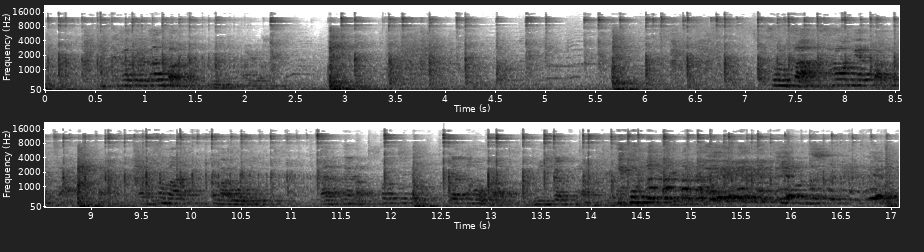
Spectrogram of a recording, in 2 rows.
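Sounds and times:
table tennis ball ticking: 0.0 - 17.0.

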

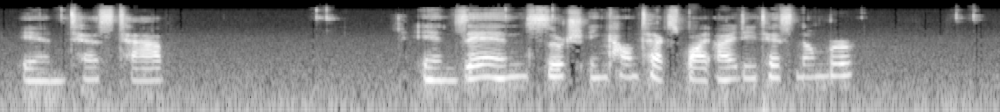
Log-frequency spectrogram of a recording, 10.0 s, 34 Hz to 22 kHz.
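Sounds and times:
computer mouse click: 3.1 - 4.1, 9.5 - 9.9.

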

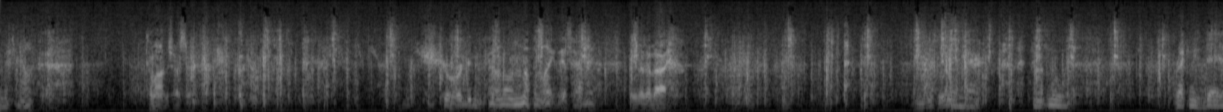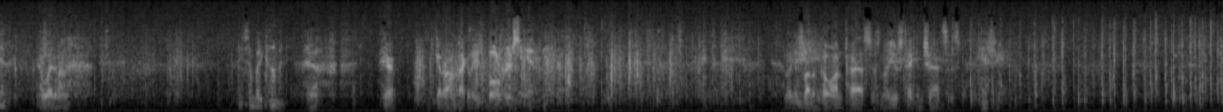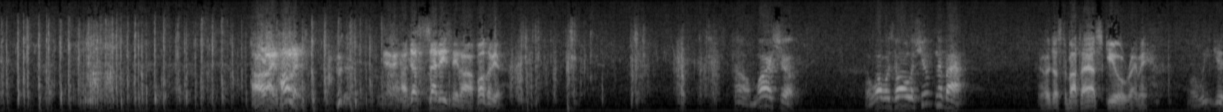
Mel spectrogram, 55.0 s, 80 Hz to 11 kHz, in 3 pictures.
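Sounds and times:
horses' hoofbeats clip-clopping: 0.0 - 47.7
recording hiss: 0.0 - 55.0
footsteps crunching on gravel: 0.8 - 22.2, 23.0 - 47.7.

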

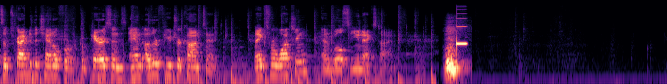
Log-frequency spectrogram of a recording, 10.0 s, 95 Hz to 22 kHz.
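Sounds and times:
steady high beep: 6.7 - 7.0.

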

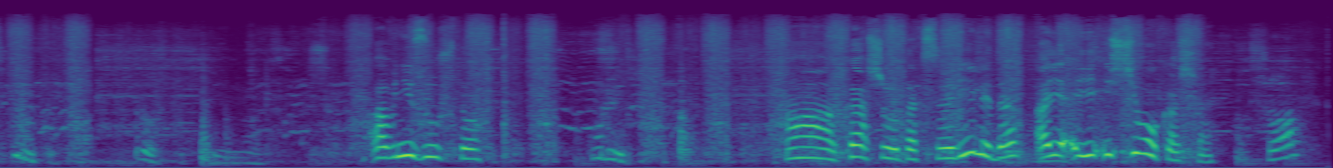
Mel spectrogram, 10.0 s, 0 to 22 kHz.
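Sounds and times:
grater rasping scrape: 0.0 - 0.8, 2.4 - 9.2.

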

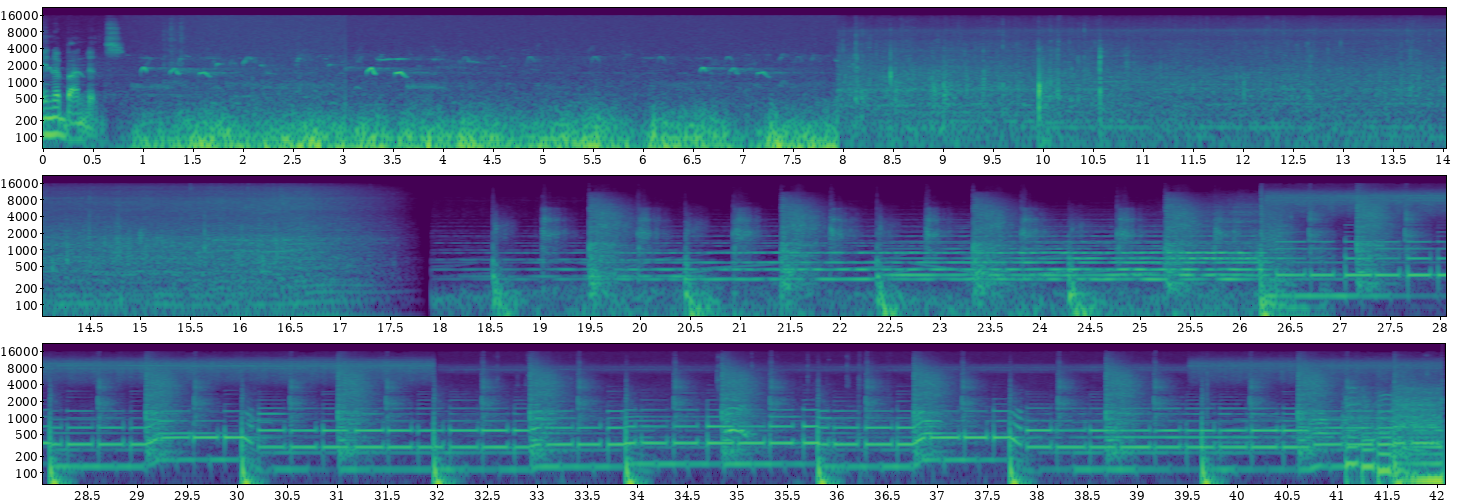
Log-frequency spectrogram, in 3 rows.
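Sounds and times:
birds chirping: 0.0 - 16.8, 26.2 - 42.0
wind buffeting microphone: 0.8 - 8.0
music with sustained tones: 18.0 - 42.0
steady hiss: 26.3 - 42.0.

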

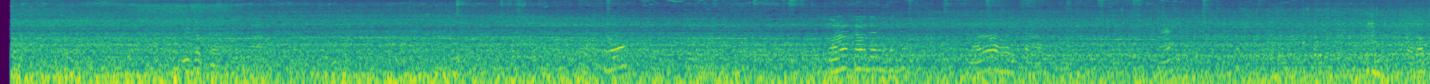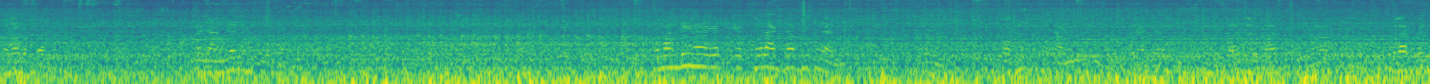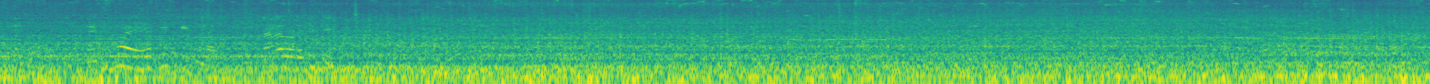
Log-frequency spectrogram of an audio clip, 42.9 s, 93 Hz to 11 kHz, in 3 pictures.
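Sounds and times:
tractor diesel engine running: 0.0 - 42.9.

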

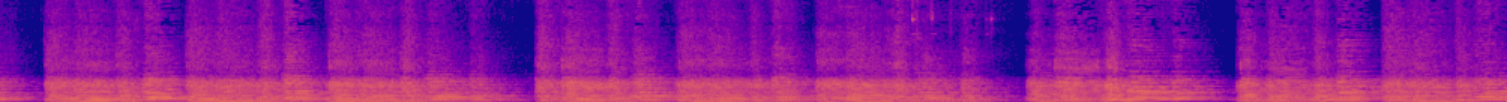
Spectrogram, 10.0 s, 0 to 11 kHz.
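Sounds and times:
saxophone ensemble playing: 0.0 - 10.0.

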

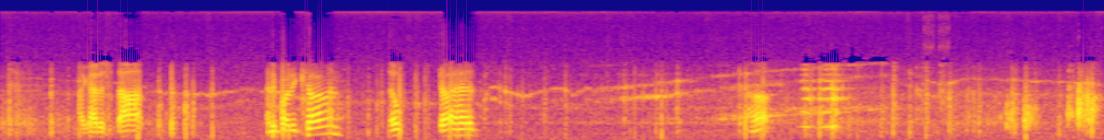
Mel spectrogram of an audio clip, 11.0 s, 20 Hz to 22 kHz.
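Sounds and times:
motorcycle engine whine: 0.0 - 11.0.

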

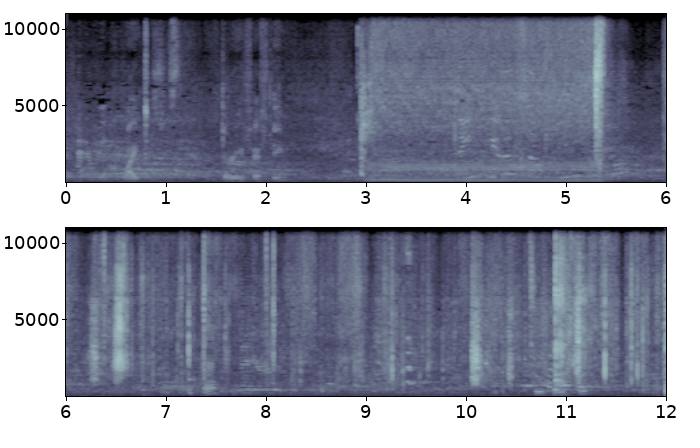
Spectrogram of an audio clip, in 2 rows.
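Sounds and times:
electric balloon inflator humming: 2.9 - 5.6.

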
